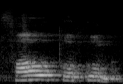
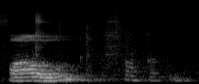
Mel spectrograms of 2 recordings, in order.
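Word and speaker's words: فوقكم: So when you combine these two words, they will be pronounced fawqukum, above you. Okay? Okay. Now, I want to remind two things here. The word, if we combine these two, will be fawqukum. One dhamma will go away.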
